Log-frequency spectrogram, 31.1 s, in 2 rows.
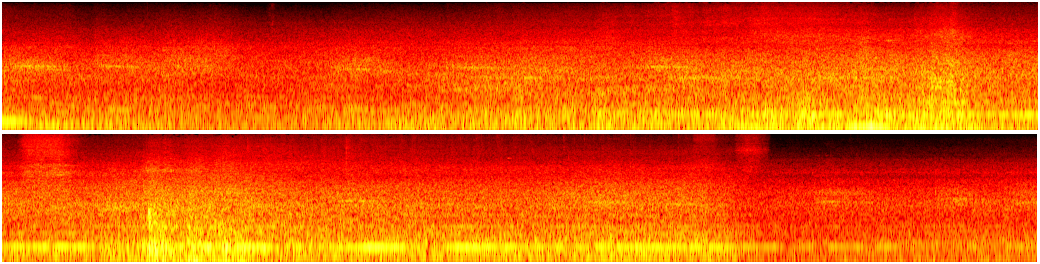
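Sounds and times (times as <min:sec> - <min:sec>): train rumbling: 0:00.0 - 0:29.6
short hiss: 0:15.8 - 0:16.7, 0:25.9 - 0:27.0.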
